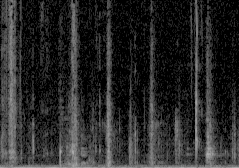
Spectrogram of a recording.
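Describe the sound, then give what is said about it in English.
Someone bites into a plain graham cracker, producing many faint, dry, brittle crunches in quick, uneven succession. “I'll ask you to take a bite of plain graham cracker.”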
